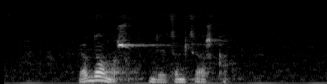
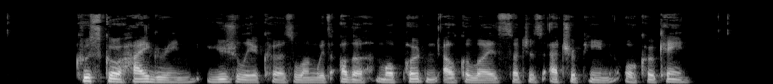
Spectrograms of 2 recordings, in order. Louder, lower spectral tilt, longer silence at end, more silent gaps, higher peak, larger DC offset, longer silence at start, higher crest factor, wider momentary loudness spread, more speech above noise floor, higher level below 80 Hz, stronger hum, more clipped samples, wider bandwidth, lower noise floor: second, -24 LUFS vs -20 LUFS; about the same, -7 dB/octave vs -6 dB/octave; first, 1 s vs 0.85 s; neither; second, -8 dBFS vs -2 dBFS; neither; about the same, 0.8 s vs 0.75 s; about the same, 20 dB vs 18 dB; first, 14 LU vs 10 LU; second, 31 dB vs 65 dB; about the same, -52 dBFS vs -56 dBFS; neither; neither; about the same, 11.5 kHz vs 11.5 kHz; second, -54 dBFS vs -84 dBFS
